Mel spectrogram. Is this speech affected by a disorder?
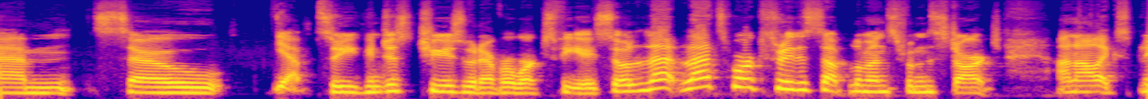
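No.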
